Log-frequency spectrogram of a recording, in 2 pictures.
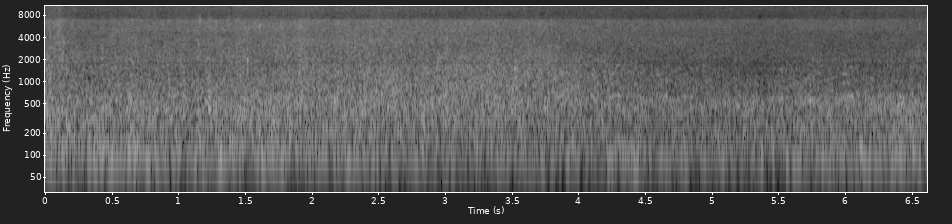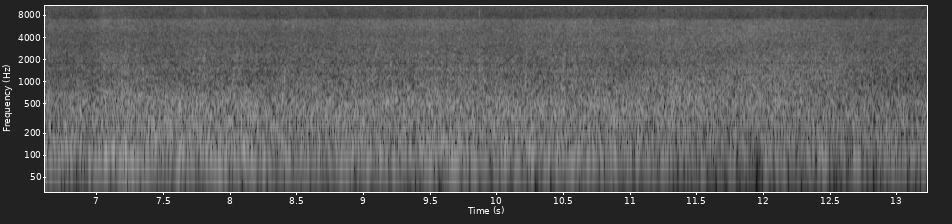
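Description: Sea surf breaking and washing up a sandy shore in a steady rush, easing slightly for a moment partway through.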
